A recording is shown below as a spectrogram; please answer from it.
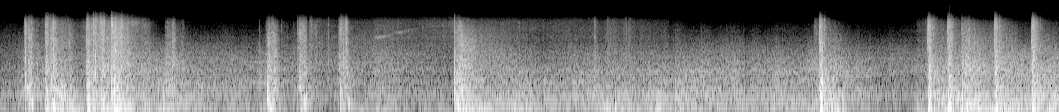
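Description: Sniper rifle shots in Fortnite ring out as sharp, loud, separate bursts with quiet gaps between them, a few close together early and more near the end.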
